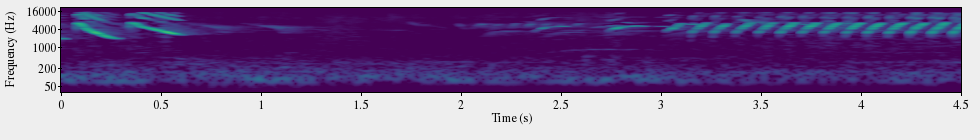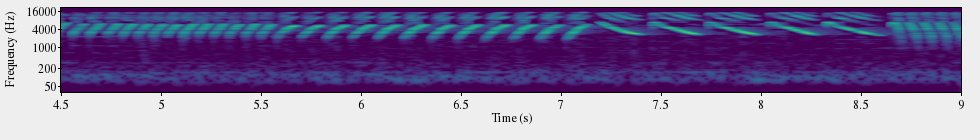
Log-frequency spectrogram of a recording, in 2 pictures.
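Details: Canary song used to stimulate other birds to sing: a few falling whistles, a quiet pause, then a long rapid buzzy trill that breaks into descending swept notes.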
